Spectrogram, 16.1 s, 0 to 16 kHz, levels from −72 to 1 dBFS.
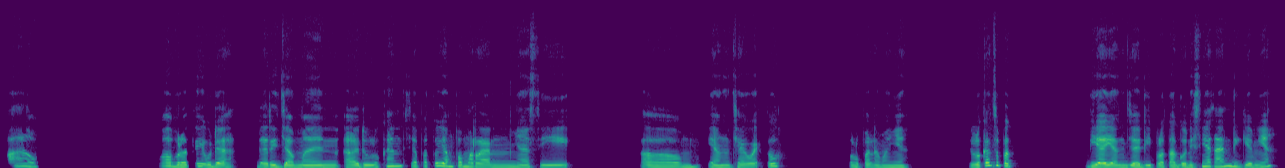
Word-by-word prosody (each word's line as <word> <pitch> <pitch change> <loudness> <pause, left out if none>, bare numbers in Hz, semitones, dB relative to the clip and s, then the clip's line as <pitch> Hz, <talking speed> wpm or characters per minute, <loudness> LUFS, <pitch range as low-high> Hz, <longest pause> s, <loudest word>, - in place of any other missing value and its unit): Wow. 205 -7 -3 1.5
Wah, 220 0 +1
berarti 190 +5 +1
udah 175 -2 +1 0.2
dari 170 -1 +1
jaman, 165 0 +1
eee, 165 -1 +1
dulu 165 +3 0
kan? 230 +1 +1
Siapa 205 -3 -5
tuh 225 +5 -2
yang 220 - +2
pemerannya 175 -3 0
si, 165 0 -2 0.9
mmm, 150 0 -1
yang 160 0 +1
cewek 165 0 -1
tuh. 240 +2 0 0.8
Aku - - -28
lupa 170 0 -4
namanya. 155 -1 -2 0.8
Dulu 200 - +2
kan 285 - +5
sempet, 240 -6 0 0.9
dia 180 -2 +7
yang 170 0 +3
jadi 160 -1 +2
protagonisnya 160 +5 0
kan 215 +5 +4
di 195 - -1
game-nya? 175 +7 0
170 Hz, 115 wpm, -22 LUFS, 160-195 Hz, 1.5 s, dia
